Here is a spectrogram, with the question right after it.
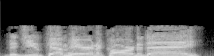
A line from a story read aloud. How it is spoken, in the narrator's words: One idiot in the crowd standing near the little speaking platform, it kept hollering at everyone who spoke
